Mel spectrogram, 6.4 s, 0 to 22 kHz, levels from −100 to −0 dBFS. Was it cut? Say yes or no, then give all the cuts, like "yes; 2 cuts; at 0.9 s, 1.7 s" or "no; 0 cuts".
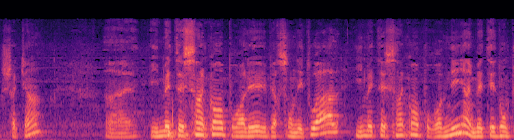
no; 0 cuts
